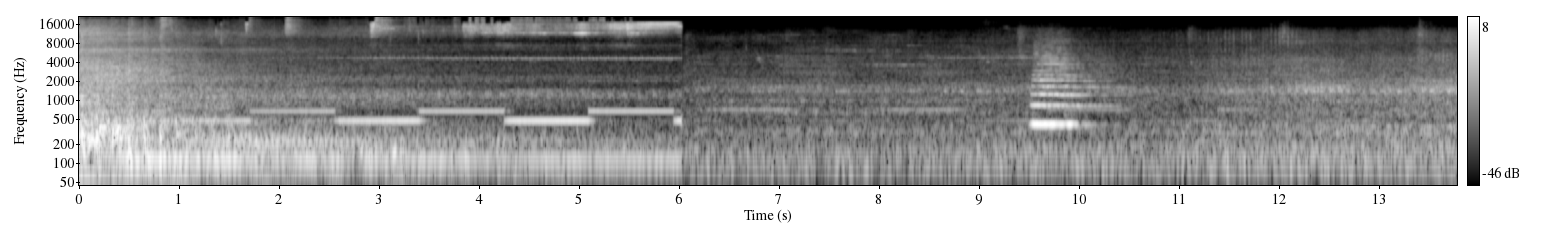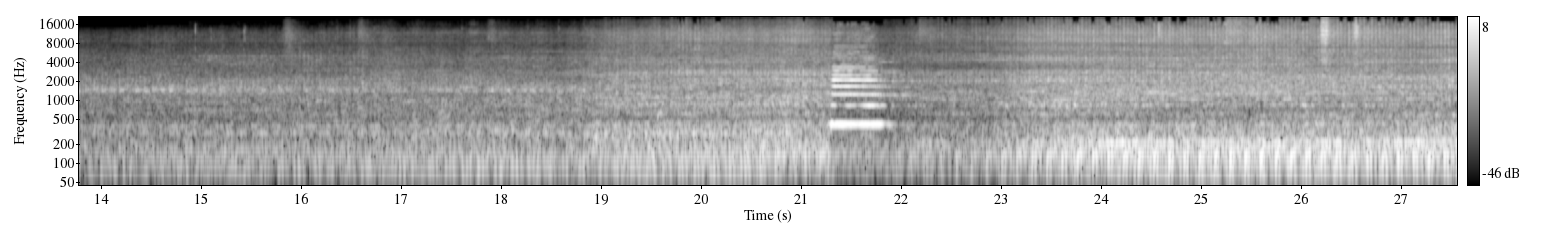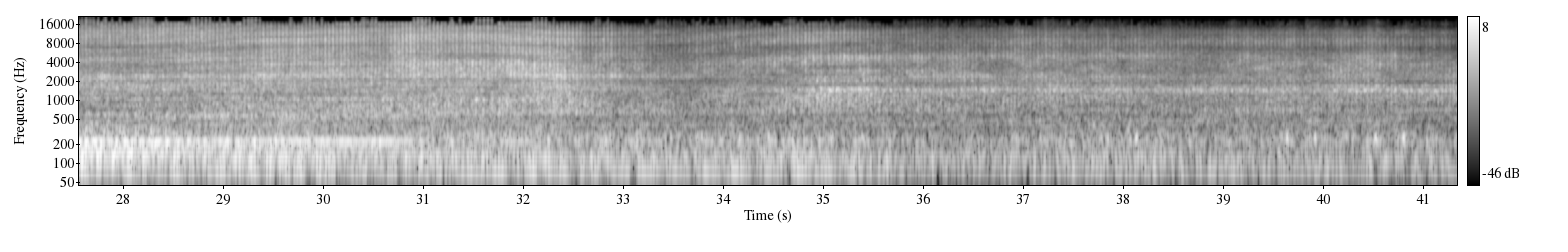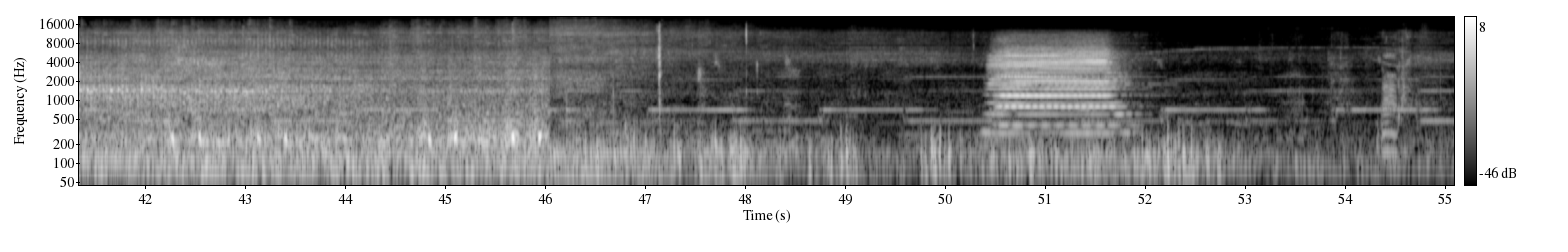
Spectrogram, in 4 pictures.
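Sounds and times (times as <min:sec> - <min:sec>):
passing train rumble: 0:00.0 - 0:55.0
train horn toots: 0:09.5 - 0:10.6, 0:21.2 - 0:22.3, 0:50.3 - 0:52.2.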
